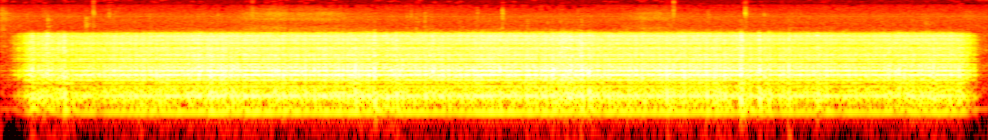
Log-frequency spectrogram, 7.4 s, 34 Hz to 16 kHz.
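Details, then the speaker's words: Steady raspy buzz pulsing about four times a second, heard on an Icom 8600 receiver tuned to the 31 meter band through an MFJ-1026 noise canceller not yet switched on; owner suspects a failing power line or pole nearby, possibly a neighbor. "you can hear that raspiness i i think it's a power line pole i don't know it could be a neighbor"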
